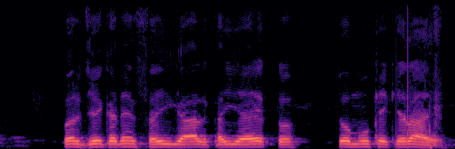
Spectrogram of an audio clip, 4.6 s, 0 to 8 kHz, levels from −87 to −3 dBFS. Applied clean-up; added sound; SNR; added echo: none; none; none; none.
